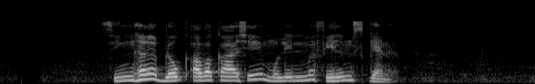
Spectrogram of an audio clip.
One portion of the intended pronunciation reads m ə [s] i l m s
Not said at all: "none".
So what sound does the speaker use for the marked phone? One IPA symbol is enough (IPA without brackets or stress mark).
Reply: f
